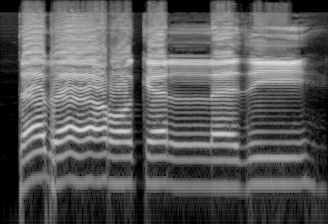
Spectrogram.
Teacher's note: rnya dibaca tebal karena dia ro berharakat fathah · alif dan lam yang dia ditulis tapi tidak dibaca sehingga langsung dihurufkan ke huruf lam yang berharakat tasydid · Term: alif lam syamsiyah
